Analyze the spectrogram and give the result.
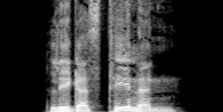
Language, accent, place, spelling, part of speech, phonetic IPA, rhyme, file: German, Germany, Berlin, legasthenen, adjective, [leɡasˈteːnən], -eːnən, De-legasthenen.ogg
- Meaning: inflection of legasthen: 1. strong genitive masculine/neuter singular 2. weak/mixed genitive/dative all-gender singular 3. strong/weak/mixed accusative masculine singular 4. strong dative plural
